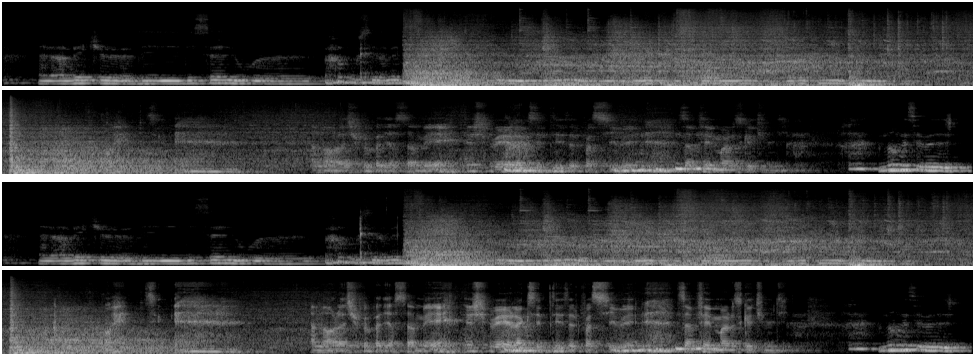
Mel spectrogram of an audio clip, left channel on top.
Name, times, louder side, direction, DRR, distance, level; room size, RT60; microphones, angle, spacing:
voice 1, 0.4-9.1 14.7-15.3 15.8-16.9 17.6-17.8 18.1-19.2, left 1 dB, 20° left, 4 dB, 0.4 m, -29 dB
Pirat-battle, 4.0-13.4 14.1-14.6 15.7-16.4, equal, 45° left, 0.8 m, -30 dB
voice 2, 10.7-12.2 12.8-18.1, right 4 dB, 65° right, 8 dB, 0.4 m, -32 dB
7.2 x 2.4 x 2.5 m, 1.0 s
head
